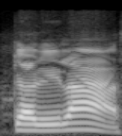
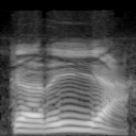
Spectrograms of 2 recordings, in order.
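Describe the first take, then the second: First: It is pronounced the Thai way. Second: It is pronounced the Spanish way. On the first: "บัตแต่อินไทยครับ" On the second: "ในภาษาสเปนิชเขาออกเสียงว่า"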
